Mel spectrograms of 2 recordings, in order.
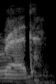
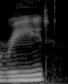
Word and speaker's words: read: way to a table red you mean table read it's pronounced table read not table red that's past tense or a color oh thank you Cade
